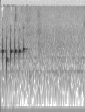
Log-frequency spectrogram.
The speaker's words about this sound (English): So that's What's able to ring? Oh, that's my laptop.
